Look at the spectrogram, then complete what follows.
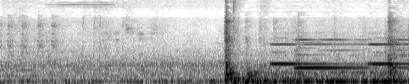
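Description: Low rumble in an electric train's cab, growing louder about two seconds in. An electronic warning tone then sounds, switching back and forth between two pitches, with a sharp click near the end.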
